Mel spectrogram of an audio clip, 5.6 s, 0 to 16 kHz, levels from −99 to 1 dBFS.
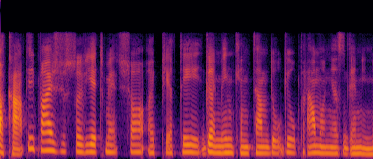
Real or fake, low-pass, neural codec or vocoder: fake; 7.2 kHz; codec, 16 kHz, 0.8 kbps, ZipCodec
